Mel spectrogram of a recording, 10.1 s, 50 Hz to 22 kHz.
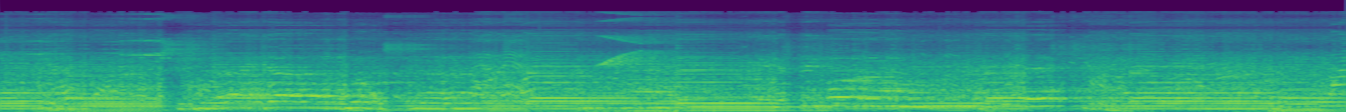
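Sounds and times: live pop band playing: 0:00.0 - 0:10.0.

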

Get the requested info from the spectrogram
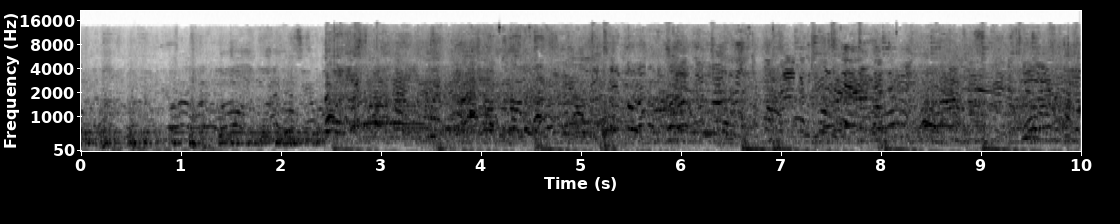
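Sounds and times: crowd talking: 0:00.0 - 0:10.0.

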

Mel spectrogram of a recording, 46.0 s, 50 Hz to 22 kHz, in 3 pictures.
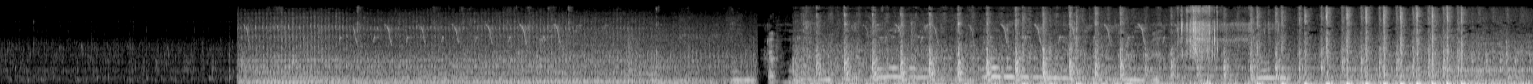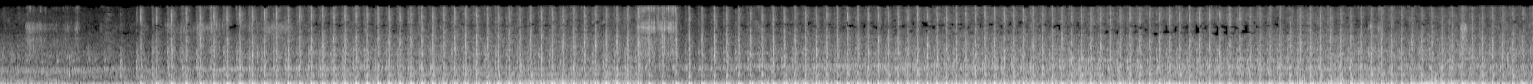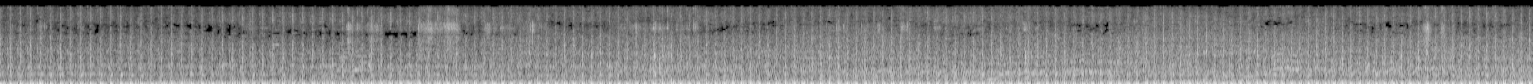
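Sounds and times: tractor engine chugging: 0:02.4 - 0:45.9.

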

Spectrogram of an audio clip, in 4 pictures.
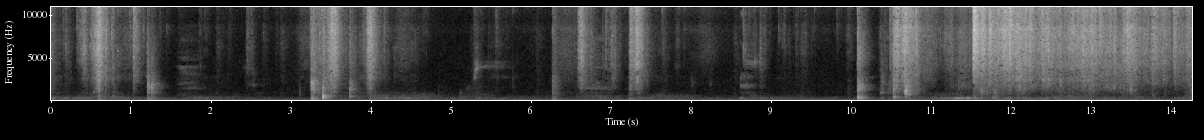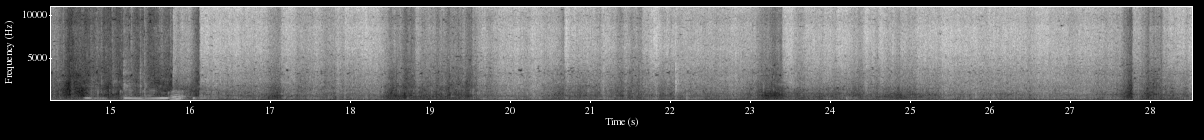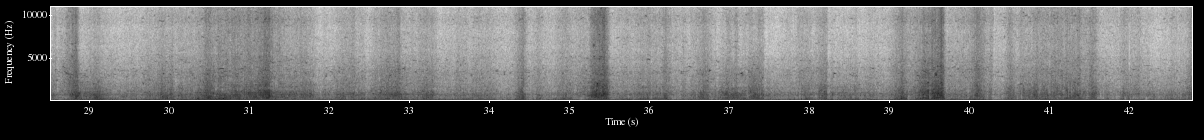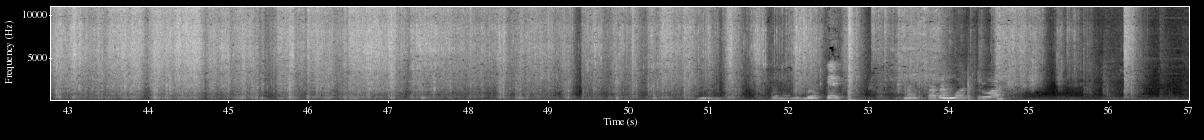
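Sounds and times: aluminium foil crinkling: 0:00.0 - 0:01.8, 0:06.6 - 0:07.6, 0:10.4 - 0:56.6
faint low hum: 0:00.0 - 0:57.0.

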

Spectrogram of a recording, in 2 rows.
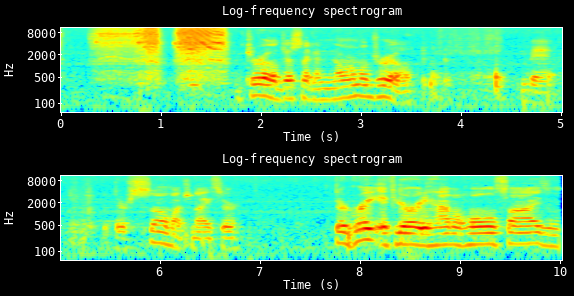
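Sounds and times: cordless drill running: 0:00.0 - 0:01.8.

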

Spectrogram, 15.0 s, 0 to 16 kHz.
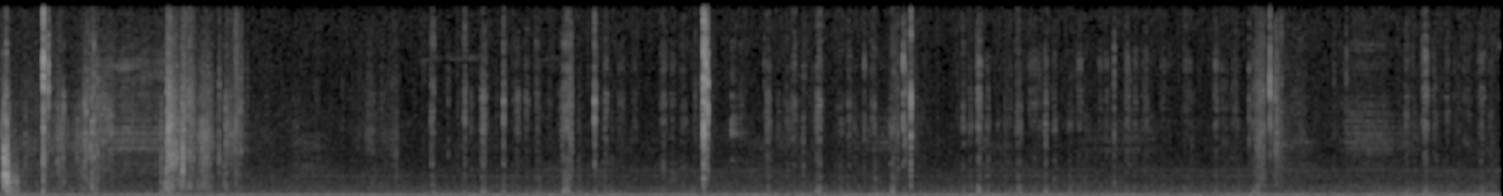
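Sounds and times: paper files rustling: 0:00.0 - 0:02.6
low steady hum: 0:00.0 - 0:15.0.

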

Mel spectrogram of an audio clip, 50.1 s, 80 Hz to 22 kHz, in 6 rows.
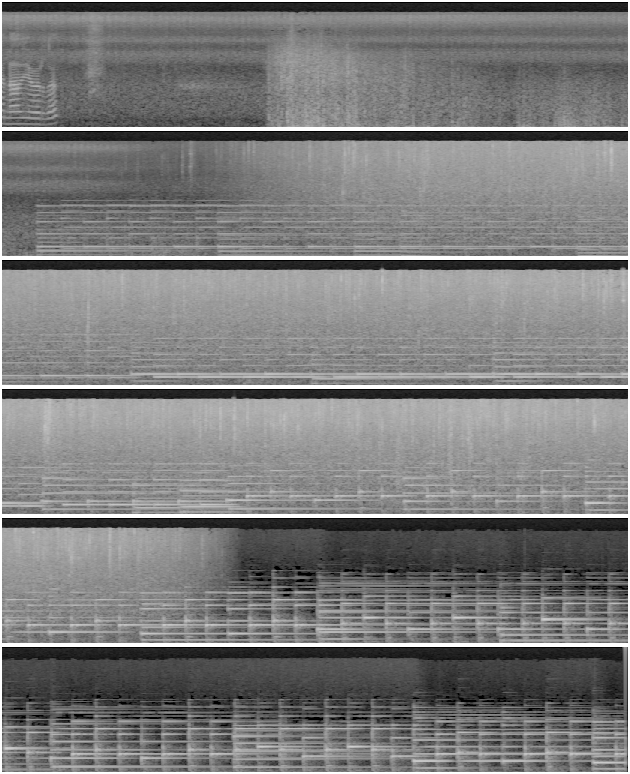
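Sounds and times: steady rain falling: 0:00.0 - 0:38.6.

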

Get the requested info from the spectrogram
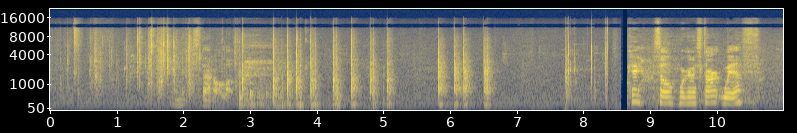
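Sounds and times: plastic masher tapping plastic bowl: 0:02.8 - 0:05.2.

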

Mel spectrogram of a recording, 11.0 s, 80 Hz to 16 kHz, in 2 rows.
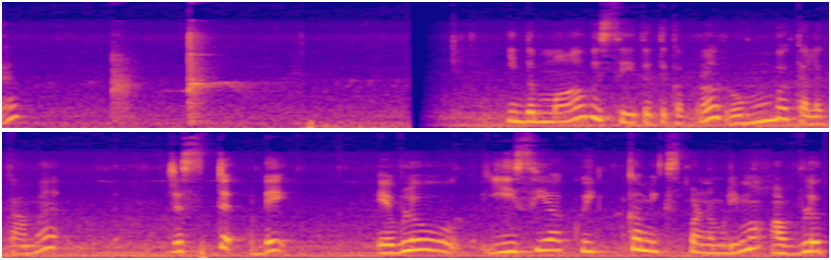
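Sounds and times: kitchenware clinking: 0:00.8 - 0:01.6.

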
